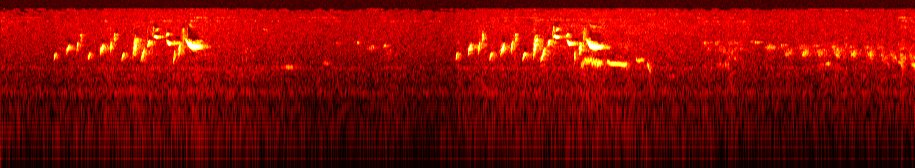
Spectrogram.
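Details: Goldfinch singing two bursts of fast, liquid, high twittering phrases with chattering notes, separated by a short pause with a few soft chips, then quieter trailing twitters.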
